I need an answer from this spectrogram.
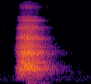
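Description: A single audible outbreath: one soft, breathy exhale that swells quickly, then fades out slowly over about a second, heard alone without talk.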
